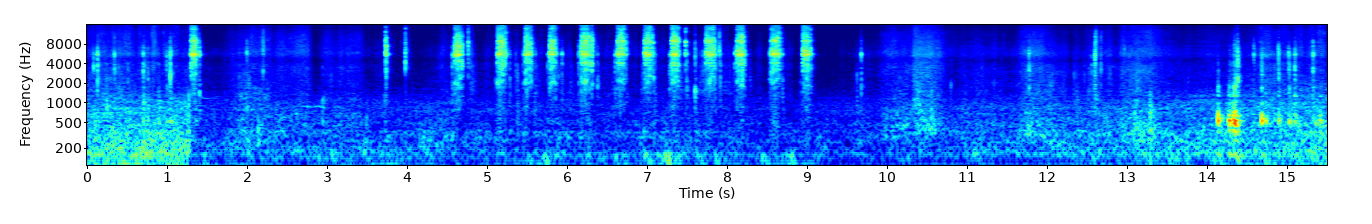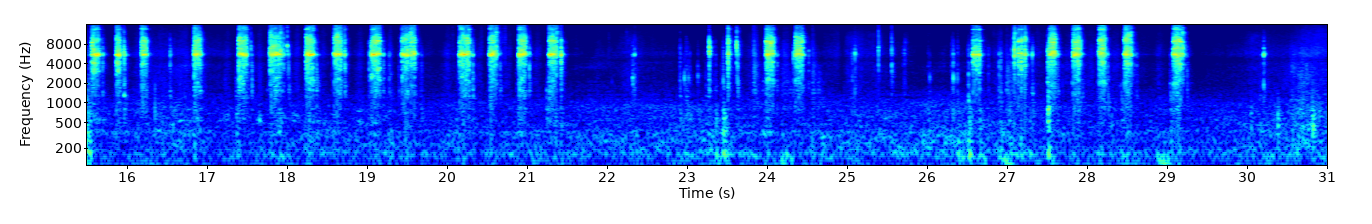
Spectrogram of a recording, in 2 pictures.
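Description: Ratcheting screwdriver clicking as it drives screws into the sealing plate of a clutch servo housing. It comes in runs of rapid clicks, about three a second, with pauses between runs.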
